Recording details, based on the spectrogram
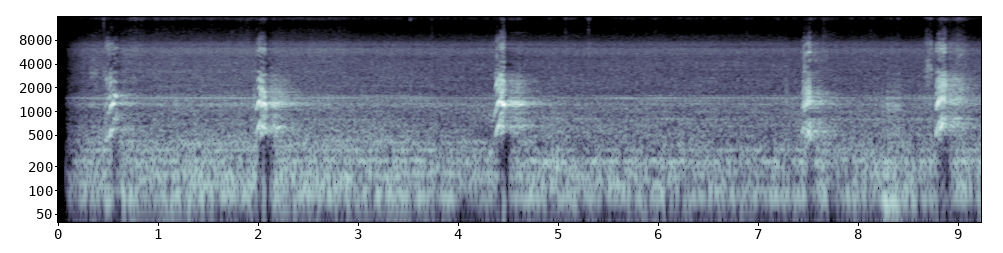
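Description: A Bullmastiff puppy gives single sharp barks, spaced irregularly a second or more apart.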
